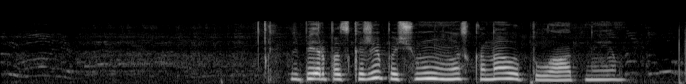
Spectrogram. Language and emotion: Russian, neutral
